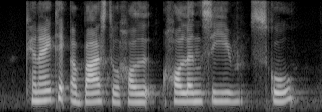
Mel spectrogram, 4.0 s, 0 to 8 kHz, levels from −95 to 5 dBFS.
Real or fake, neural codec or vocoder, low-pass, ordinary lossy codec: fake; codec, 16 kHz, 2 kbps, FunCodec, trained on Chinese and English, 25 frames a second; none; none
